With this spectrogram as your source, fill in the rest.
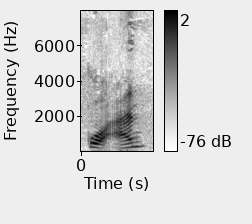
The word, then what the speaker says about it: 馆: 这个字念馆，它的韵母是前鼻韵母俺，茶馆、图书馆的馆。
